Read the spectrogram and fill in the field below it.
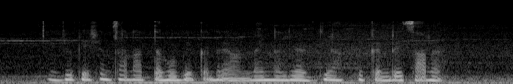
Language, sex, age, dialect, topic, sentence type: Kannada, female, 36-40, Dharwad Kannada, banking, question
